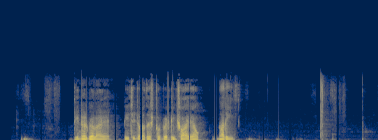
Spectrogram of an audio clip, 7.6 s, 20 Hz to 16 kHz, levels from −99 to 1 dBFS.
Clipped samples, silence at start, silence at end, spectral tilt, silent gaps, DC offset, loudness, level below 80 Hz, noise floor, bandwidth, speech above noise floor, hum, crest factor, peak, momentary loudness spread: under 0.1%; 0.45 s; 1.1 s; -7 dB/octave; 1.31-1.35 s, 5.77-5.81 s; under 0.1%; -22 LUFS; -46 dBFS; -71 dBFS; 7.4 kHz; 51 dB; none; 22 dB; -2 dBFS; 20 LU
